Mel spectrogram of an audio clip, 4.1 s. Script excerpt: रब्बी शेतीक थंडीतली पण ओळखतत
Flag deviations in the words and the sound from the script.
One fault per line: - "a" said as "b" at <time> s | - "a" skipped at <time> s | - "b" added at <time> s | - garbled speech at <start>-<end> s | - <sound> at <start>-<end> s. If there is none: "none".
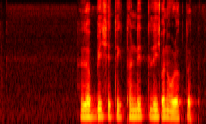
none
